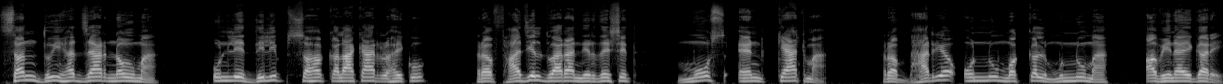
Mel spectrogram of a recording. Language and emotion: Nepali, neutral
